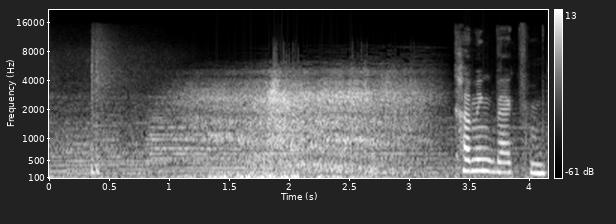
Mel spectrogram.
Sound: sounds of jet engine

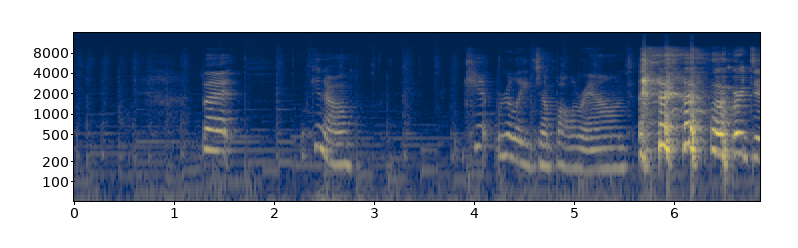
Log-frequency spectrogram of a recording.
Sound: laughs

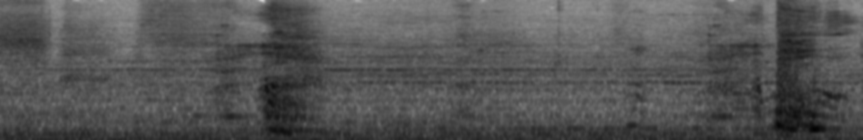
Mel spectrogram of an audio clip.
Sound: grunting; vomiting

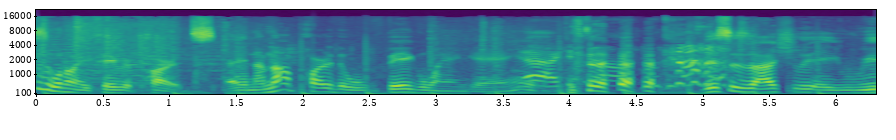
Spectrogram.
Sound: laughs

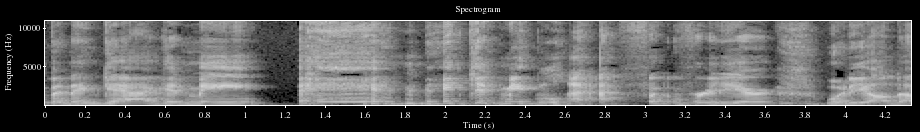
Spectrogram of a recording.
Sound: laughs

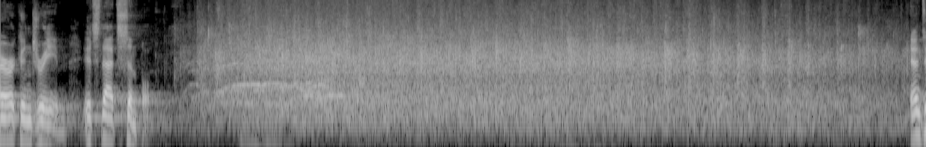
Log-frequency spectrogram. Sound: applause

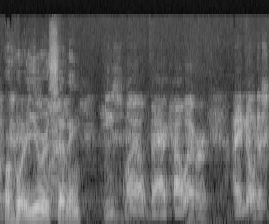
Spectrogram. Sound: man On Radio

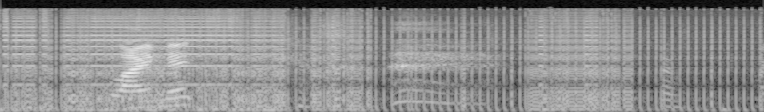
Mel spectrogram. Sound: static

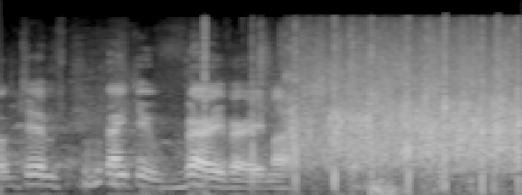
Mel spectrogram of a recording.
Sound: applause

